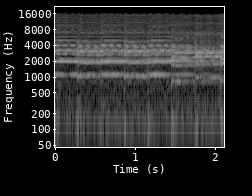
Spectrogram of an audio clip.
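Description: A musical doorbell starts abruptly and plays a long electronic melody of sustained chime notes stepping from one pitch to the next, over a soft low beat about three times a second.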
